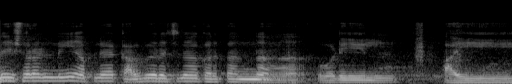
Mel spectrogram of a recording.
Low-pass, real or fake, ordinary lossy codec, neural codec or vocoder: 7.2 kHz; real; none; none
